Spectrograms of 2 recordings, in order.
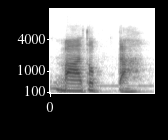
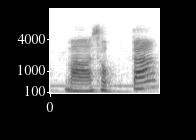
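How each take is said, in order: First: The middle consonant is a d sound. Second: The middle consonant is an s sound. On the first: The speaker calls it right. "맛없다 is correct" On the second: The speaker calls it wrong. "So first one"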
